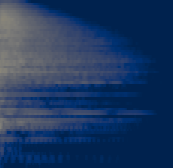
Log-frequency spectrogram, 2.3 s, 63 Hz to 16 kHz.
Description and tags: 03 Crash Med Cymbals & Snares
bronze, crash, custom, cymbal, cymbals, hi-hat, hit, metronome, one, one-shot, ride, turks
